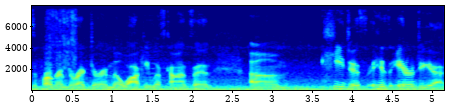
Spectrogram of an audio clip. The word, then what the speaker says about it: Wisconsin: go to milwaukee where i didn't even pronounce wisconsin right i called it wisconsin somewhere in wisconsin it's supposed to be wisconsin and he used to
